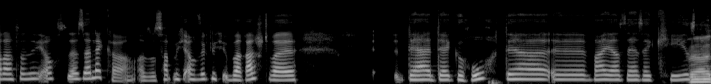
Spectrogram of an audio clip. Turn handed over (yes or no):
yes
